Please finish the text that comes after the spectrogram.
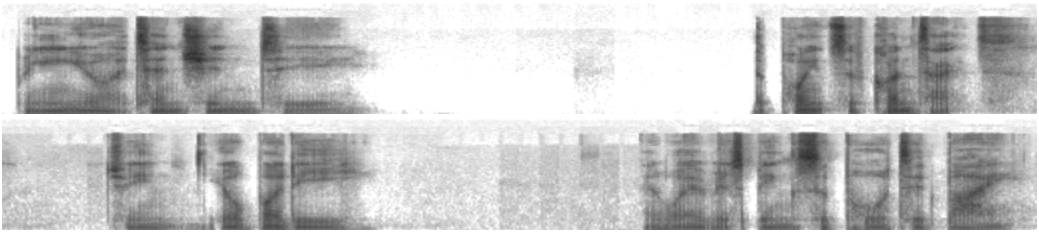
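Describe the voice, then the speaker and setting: Very deep, gravelly man guiding meditation. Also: sing-song, no room sound. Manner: gentle, soothing, with long pauses. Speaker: meditation guide. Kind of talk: guided meditation, spoken slowly and softly.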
